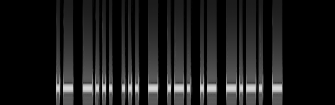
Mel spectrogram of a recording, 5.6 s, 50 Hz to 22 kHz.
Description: Morse code, heard as a keyed tone, about 21 wpm, 700 Hz. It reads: ABSTRACT
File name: practice / 22wpm / Eight Letter Words - 22wpm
